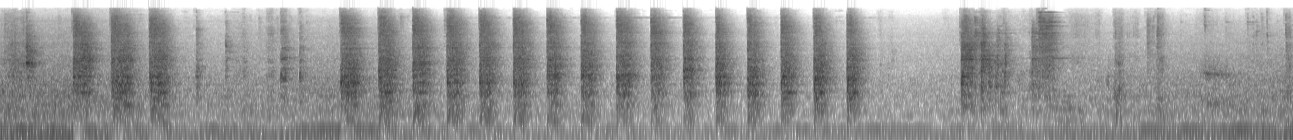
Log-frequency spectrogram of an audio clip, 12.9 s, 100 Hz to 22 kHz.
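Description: Hand hammer striking a red-hot 3/4-inch square steel bar to bend it around a steel scroll jig on a steel table: a few scattered blows, then a fast steady run of about four blows a second, a short pause, and a few more blows. A steady low hum runs underneath.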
